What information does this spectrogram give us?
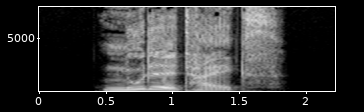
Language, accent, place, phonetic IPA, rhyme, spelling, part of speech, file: German, Germany, Berlin, [ˈnuːdl̩ˌtaɪ̯ks], -uːdl̩taɪ̯ks, Nudelteigs, noun, De-Nudelteigs.ogg
- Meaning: genitive singular of Nudelteig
